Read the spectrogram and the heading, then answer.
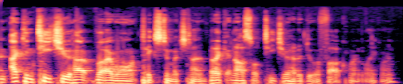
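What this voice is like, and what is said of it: Usual voice. Nothing is said of it.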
